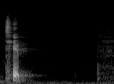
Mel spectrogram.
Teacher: The p sound, when it is actually final, it loses that explosive effect. You don't say tip, you say tip. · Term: unreleased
